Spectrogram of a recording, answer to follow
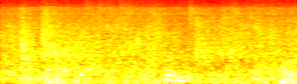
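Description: Steady rushing hiss of falling water, with a brief low voice-like sound about a second in.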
